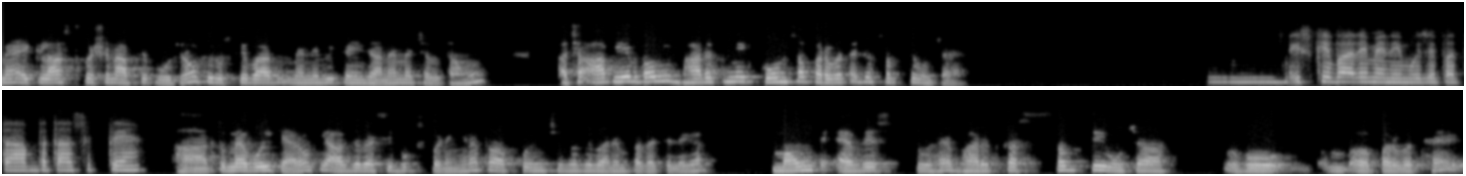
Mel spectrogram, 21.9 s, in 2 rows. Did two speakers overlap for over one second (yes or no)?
no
